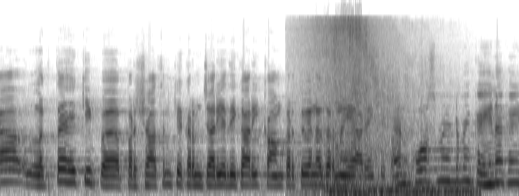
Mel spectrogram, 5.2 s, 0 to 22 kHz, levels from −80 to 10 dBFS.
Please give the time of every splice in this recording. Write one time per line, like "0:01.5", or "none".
0:03.8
